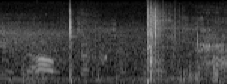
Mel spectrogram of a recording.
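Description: A football kicked hard, then about three-quarters of a second later a louder bang with a short ring as the ball strikes the board-covered goal.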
